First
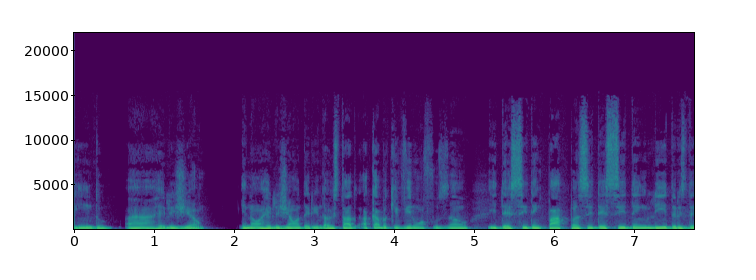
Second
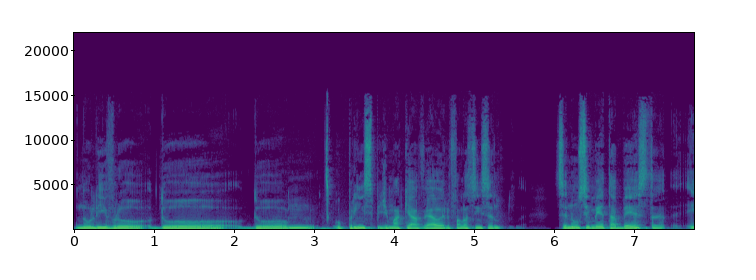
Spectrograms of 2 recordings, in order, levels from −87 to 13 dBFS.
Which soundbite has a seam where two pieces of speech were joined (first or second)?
first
